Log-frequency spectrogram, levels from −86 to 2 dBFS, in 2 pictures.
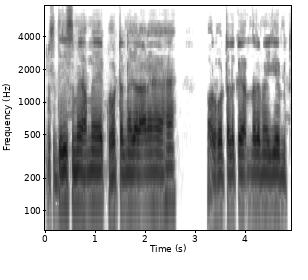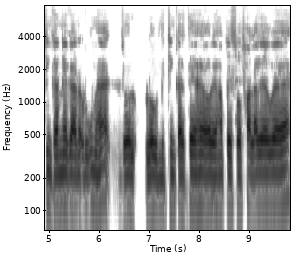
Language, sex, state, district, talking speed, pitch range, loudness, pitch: Hindi, male, Bihar, Samastipur, 200 wpm, 110-115 Hz, -15 LUFS, 110 Hz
